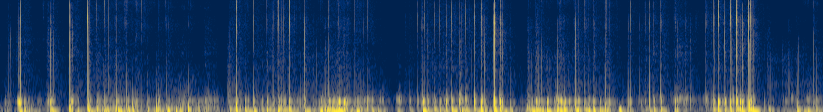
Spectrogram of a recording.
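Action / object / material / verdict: scrape / steel wire-mesh microphone grille scratched with fingernails / steel mesh / none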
